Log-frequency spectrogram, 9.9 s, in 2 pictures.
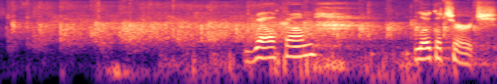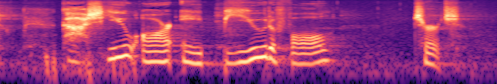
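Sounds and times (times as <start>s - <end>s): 
church congregation applauding to welcome a speaker: 0.0s - 4.8s
speech: 2.4s - 5.0s, 5.6s - 8.4s, 9.1s - 9.6s.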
